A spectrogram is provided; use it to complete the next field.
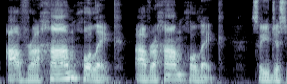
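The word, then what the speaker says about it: הולך: That's typically, whenever you have a participle, you'll typically have the OA sound. So notice on the second one here, the holek.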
